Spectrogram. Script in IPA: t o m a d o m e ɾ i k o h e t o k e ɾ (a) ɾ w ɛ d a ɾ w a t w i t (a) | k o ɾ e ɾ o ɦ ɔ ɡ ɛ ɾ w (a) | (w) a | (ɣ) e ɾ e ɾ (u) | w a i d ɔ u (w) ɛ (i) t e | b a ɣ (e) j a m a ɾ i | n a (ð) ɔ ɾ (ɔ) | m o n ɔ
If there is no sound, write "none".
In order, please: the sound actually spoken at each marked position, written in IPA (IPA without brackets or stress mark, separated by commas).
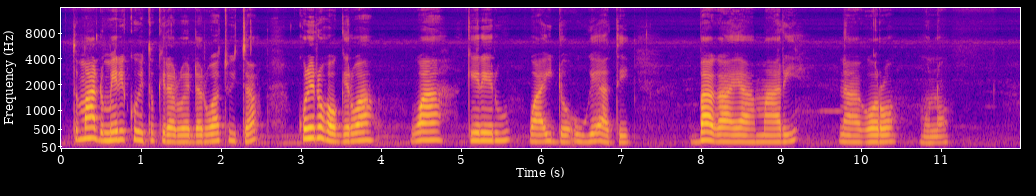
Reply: a, a, a, w, ɣ, u, ɣ, a, a, ɣ, ɔ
